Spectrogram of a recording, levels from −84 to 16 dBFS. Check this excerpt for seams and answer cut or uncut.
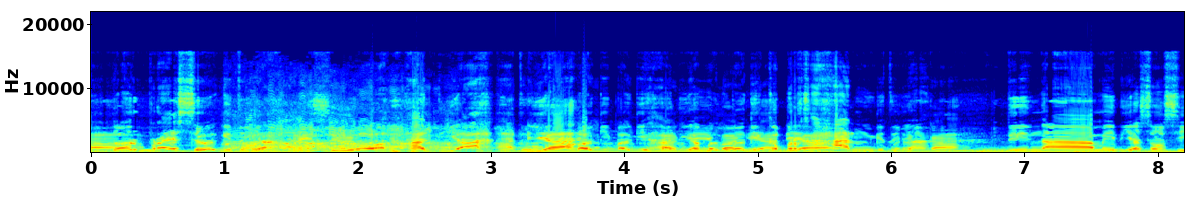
uncut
